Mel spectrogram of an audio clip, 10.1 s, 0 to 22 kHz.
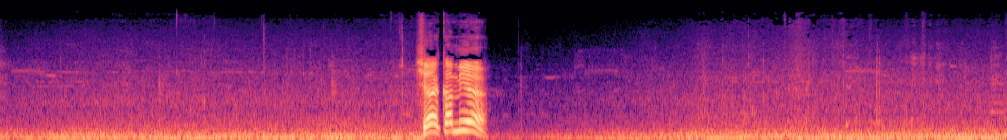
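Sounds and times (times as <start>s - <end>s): low outdoor rumble by water: 0.0s - 4.3s.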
